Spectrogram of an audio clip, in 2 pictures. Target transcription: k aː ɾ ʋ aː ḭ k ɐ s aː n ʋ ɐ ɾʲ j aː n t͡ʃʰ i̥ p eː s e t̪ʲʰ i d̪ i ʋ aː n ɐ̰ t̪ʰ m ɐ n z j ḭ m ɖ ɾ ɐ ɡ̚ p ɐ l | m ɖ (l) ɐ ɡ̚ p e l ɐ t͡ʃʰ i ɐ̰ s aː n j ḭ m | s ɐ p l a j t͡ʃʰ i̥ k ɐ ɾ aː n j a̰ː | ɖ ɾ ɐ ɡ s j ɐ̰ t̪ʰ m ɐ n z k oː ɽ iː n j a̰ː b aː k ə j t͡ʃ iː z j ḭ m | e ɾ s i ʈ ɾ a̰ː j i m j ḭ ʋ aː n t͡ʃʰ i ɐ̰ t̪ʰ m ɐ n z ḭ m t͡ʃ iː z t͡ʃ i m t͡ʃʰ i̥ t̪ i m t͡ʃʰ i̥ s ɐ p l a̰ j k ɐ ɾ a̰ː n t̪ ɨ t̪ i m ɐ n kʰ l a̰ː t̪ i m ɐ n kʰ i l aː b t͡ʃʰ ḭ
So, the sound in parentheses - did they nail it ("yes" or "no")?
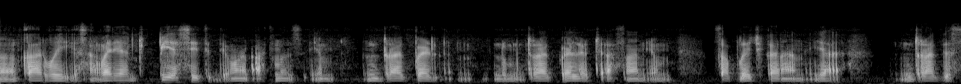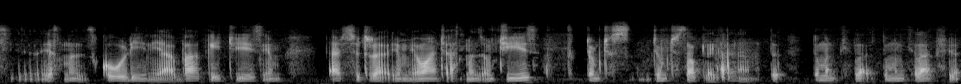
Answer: no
